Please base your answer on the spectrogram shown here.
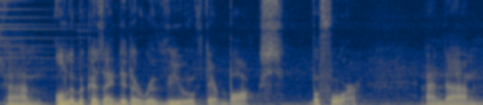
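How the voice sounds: A man's dark, mellow tone, low in pitch, with fairly even intonation at a fairly slow pace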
